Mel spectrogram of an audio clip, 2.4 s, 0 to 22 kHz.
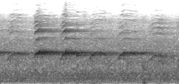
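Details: Newborn Labrador Retriever puppies, 16 days old with eyes now open, indoors: a thin, high whining whimper held fairly steady, swelling in two louder bursts and trailing off, over faint room noise.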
